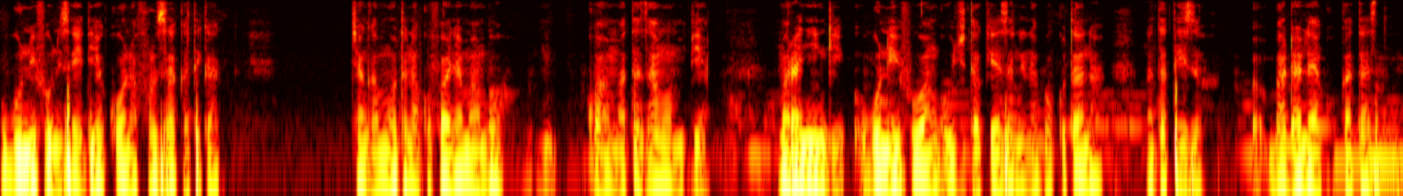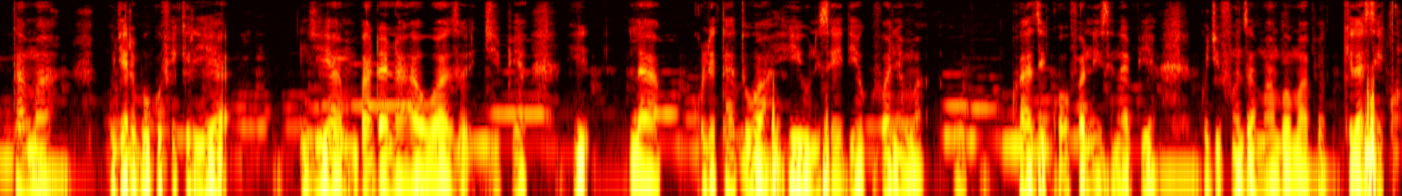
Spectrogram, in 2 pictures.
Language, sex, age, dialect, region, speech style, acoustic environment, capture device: Swahili, male, 18-24, Kenya - Nairobi Sheng-influenced, Kenya, anxious, silence, mobile / Linux / Chrome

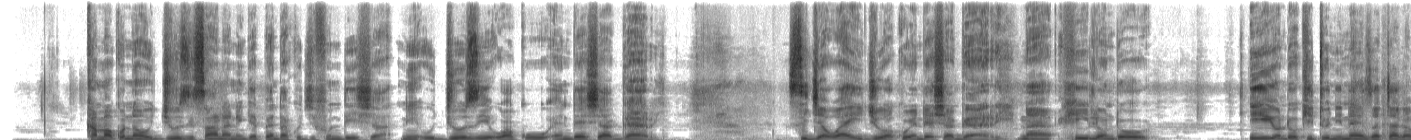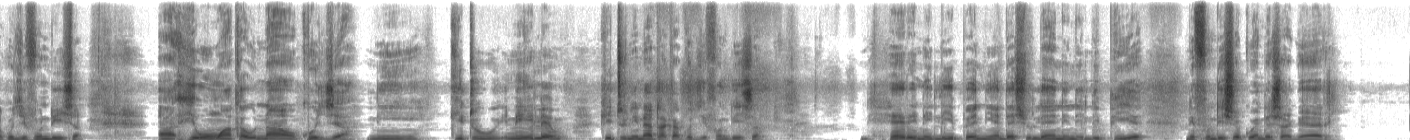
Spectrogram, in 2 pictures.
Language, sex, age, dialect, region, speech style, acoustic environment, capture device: Swahili, male, 25-34, Kenya - Nairobi Sheng-influenced, Kenya, relaxed, people talking; silence, mobile / Linux / Chrome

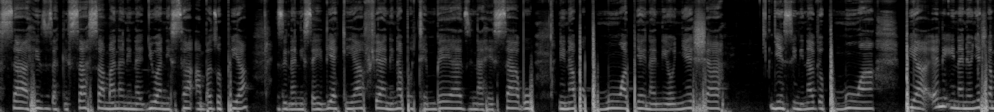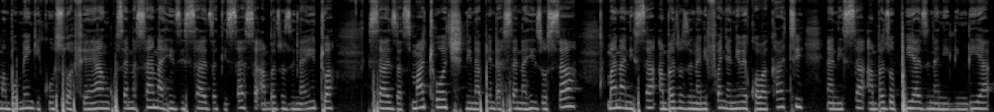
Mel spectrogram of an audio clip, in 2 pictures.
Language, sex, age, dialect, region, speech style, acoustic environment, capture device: Swahili, female, 25-34, Kenya - Mombasa, Kenya, happy, silence, mobile / Linux / Chrome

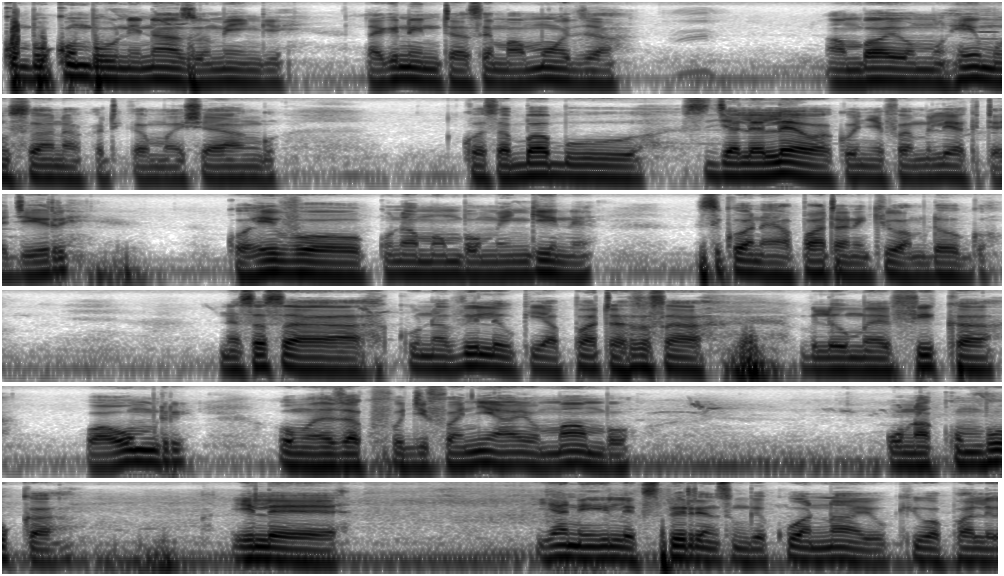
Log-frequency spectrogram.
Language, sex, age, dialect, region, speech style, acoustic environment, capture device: Swahili, male, 25-34, Kenya - Mombasa, Kenya, happy; focused; relaxed, nature, mobile / Linux / Chrome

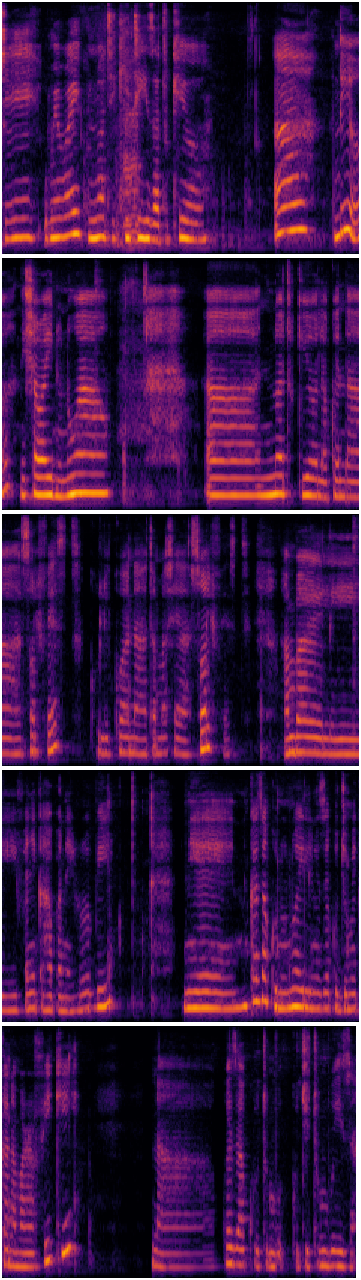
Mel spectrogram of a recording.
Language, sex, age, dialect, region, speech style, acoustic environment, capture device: Swahili, female, 25-34, Kenya - Nairobi Sheng-influenced, Kenya, anxious, appliances, desktop / Windows / Chrome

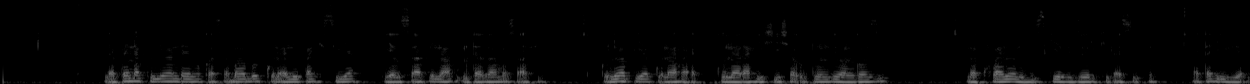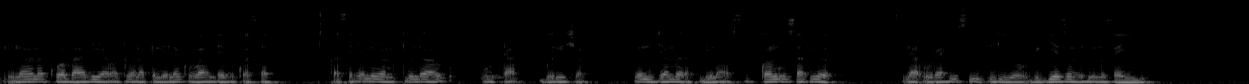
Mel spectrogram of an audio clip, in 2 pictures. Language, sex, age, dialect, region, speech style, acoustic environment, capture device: Swahili, male, 18-24, Kenya - Nairobi Sheng-influenced, Kenya, relaxed, silence, desktop / Windows / Chrome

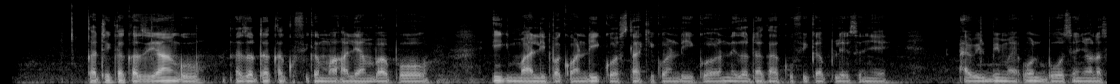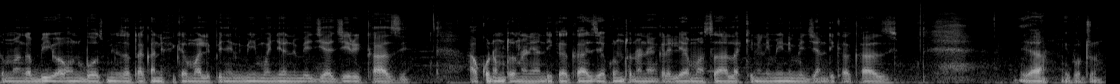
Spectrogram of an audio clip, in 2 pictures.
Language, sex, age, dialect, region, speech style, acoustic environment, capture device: Swahili, male, 25-34, Kenya - Nairobi Sheng-influenced, Kenya, nervous; relaxed; tired, appliances, mobile / Linux / Chrome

